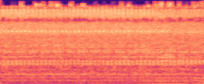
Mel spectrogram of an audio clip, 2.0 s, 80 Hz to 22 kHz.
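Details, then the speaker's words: Audi 3.2 V6 after high-pressure fuel pump replacement, idling steady and even with fine fast ticking; it used to sputter and need throttle when the pump made only 70 psi, and now runs normally. "So yeah, now it's running good."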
